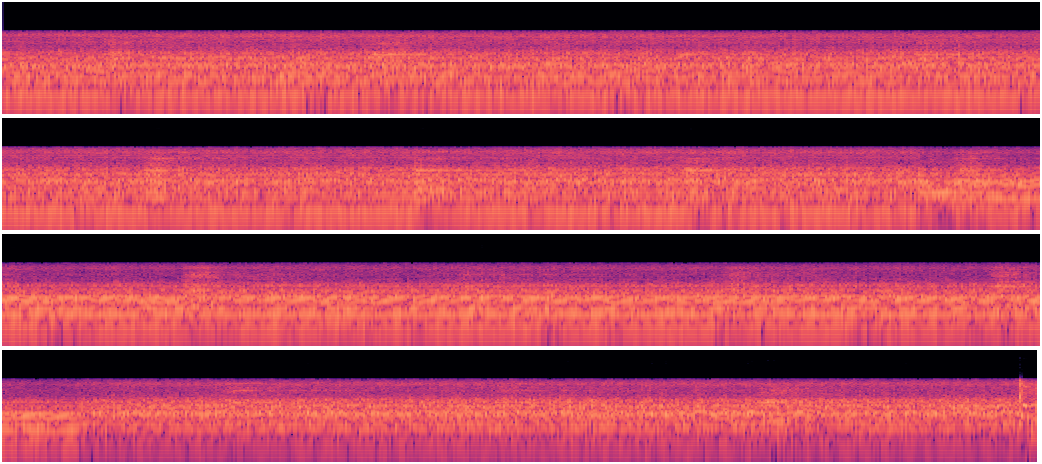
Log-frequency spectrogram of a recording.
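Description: Live noise-music electronics playing a loud, dense drone of stacked held tones over a low rumble. Fresh tones enter about halfway through, and the low rumble drops out near the end, with faint ticks scattered throughout.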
